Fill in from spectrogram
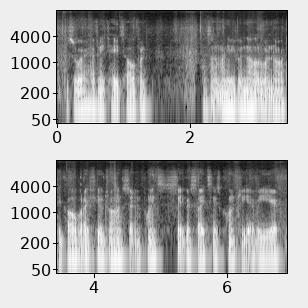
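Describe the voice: A man talks fast in a low, gravelly voice with vocal fry. His tone is dark and mellow, and his intonation stays monotone and flat.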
